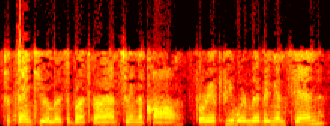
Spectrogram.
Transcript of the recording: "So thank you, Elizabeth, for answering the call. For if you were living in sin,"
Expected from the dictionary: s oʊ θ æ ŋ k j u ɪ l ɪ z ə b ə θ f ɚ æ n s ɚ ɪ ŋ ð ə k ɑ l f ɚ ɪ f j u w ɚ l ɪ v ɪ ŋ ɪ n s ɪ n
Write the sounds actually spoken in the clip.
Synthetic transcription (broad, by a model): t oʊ θ æ ŋ k j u ɪ l ɪ z ə b ə θ f ɚ æ n s ɚ ɪ ŋ ð ə k ɑ l f ɚ ɪ f j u w ɚ l ɪ v ɪ ŋ ɪ n s ɪ n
